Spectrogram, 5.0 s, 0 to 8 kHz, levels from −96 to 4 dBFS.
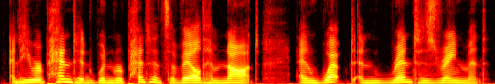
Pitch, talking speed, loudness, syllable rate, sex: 190 Hz, 170 wpm, -20 LUFS, 5.0 syllables/s, female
